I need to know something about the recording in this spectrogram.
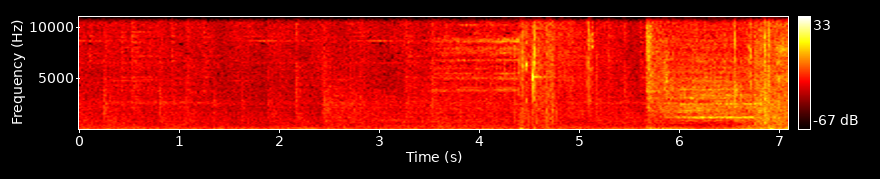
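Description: Soft menu clicks blip now and then.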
